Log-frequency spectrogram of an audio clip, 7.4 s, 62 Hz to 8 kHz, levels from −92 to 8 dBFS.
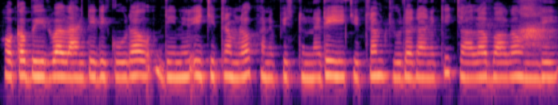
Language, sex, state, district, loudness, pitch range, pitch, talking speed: Telugu, female, Andhra Pradesh, Sri Satya Sai, -18 LUFS, 225-240 Hz, 235 Hz, 115 wpm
